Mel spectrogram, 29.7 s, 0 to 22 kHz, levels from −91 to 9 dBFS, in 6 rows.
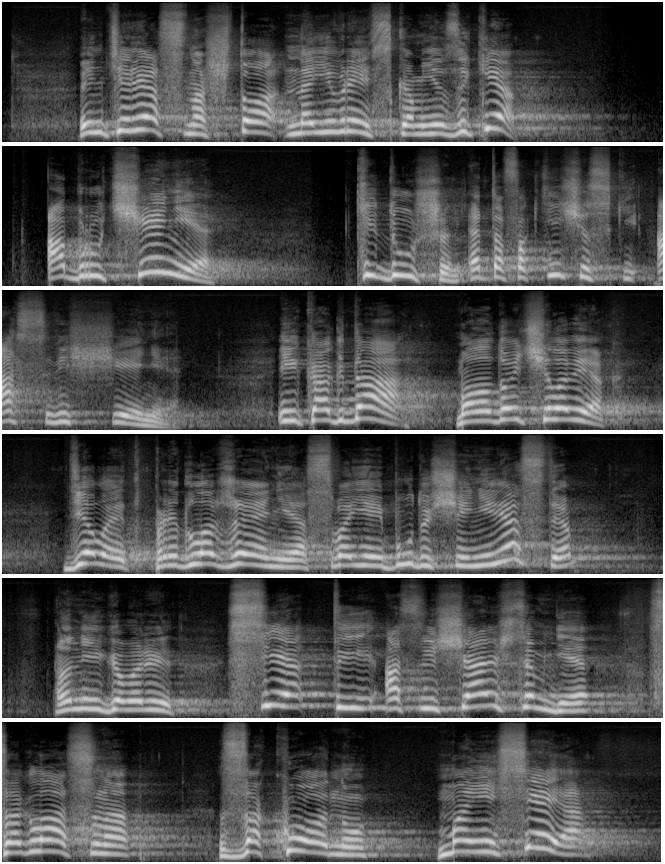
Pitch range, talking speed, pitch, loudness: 240-315 Hz, 60 wpm, 275 Hz, -16 LUFS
